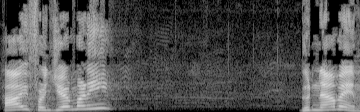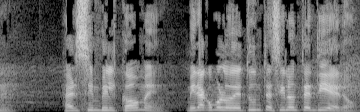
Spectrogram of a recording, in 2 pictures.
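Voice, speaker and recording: Onstage at a live gala in a big, echoing hall, a man hosts with campy jokes, teasing the crowd as audience noise rises around him. His very high voice is animated yet unhurried, pushed and bright, and he pauses often.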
